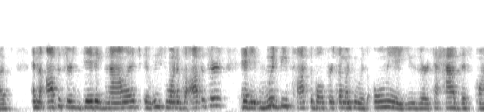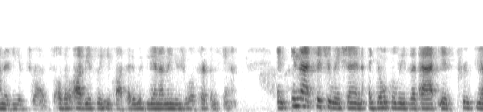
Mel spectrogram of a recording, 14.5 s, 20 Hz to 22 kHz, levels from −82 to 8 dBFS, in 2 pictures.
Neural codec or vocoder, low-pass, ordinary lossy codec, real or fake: none; 7.2 kHz; AAC, 16 kbps; real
